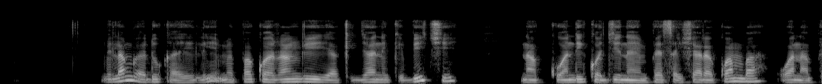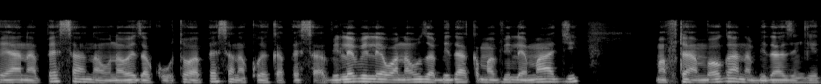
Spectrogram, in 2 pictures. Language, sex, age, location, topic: Swahili, male, 25-35, Kisumu, finance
